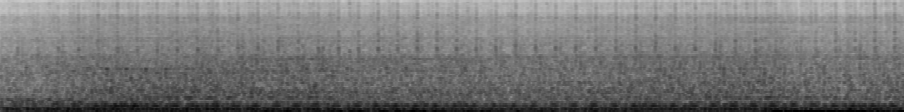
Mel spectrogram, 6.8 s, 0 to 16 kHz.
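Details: 1968 Lincoln Continental V8 after a repair, warm after 10–15 minutes of idling: steady idle with a fast, light ticking on top, better at idle but still odd under load; owner suspects the lifters, not confirmed.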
